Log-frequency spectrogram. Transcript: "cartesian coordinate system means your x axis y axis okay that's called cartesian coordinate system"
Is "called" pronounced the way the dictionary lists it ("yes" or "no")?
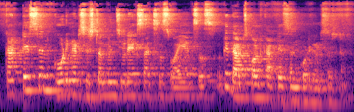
yes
